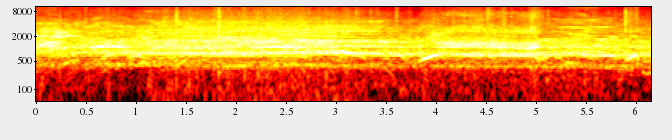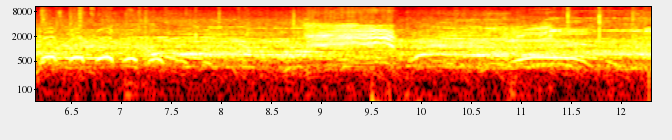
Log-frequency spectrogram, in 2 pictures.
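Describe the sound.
Union football fans cheer and chant loudly in the Abseitsfalle pub in Berlin-Köpenick, many voices shouting and singing together in a dense, continuous roar with rising whoops throughout.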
